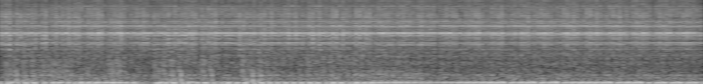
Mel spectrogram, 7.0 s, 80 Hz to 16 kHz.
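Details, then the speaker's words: MK1 Mini Moke, engine seized from sitting and freed with a wrench on the crank, first start: the small four-cylinder idles steady and even with a low, regular beat and no knocks or rattles; normal running. "Oh, okay. Oh, that was it? Yeah, of course. This thing sounds good."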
